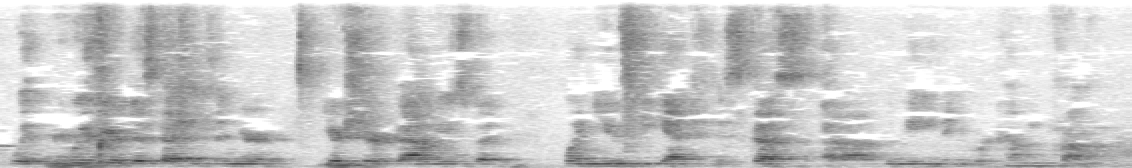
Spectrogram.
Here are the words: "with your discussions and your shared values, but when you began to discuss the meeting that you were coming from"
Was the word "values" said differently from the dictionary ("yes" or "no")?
no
